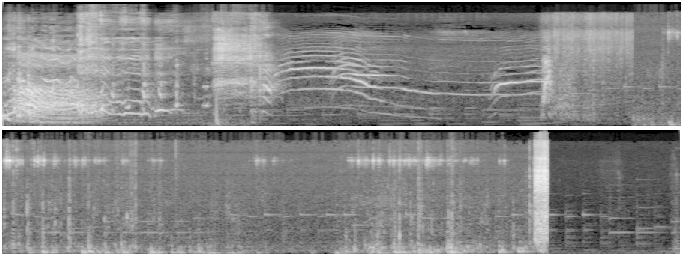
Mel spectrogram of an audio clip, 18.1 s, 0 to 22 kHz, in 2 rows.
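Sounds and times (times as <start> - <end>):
cat yowling: 2.8 - 7.6.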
